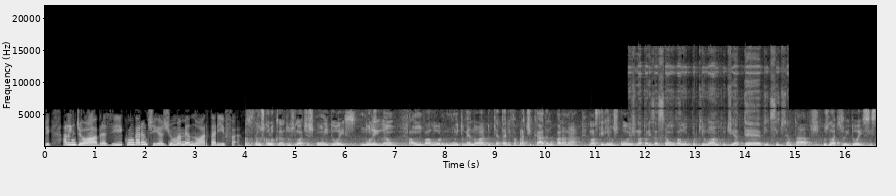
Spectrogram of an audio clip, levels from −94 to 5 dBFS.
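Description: Imaging from sample-and-hold upsampling, 11.66 to 14.87 s: samples repeated without smoothing leave a metallic fizz at 6 to 12 kHz, about 22 dB down.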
